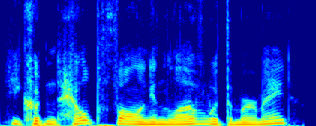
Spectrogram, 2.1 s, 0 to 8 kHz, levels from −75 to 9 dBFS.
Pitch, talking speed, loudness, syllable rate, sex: 150 Hz, 255 wpm, -16 LUFS, 5.7 syllables/s, male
